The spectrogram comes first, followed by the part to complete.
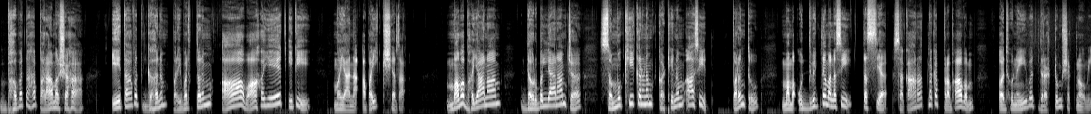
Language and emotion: Sanskrit, surprised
